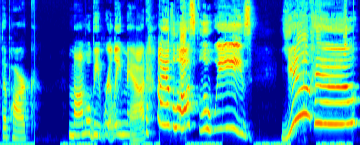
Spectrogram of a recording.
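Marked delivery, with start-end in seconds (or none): 1.4-5.1 hammed-up fearful whimper; near tears. Fox panics over lost sister. 5.6-7.1 sing-song high, loud call from above; little sister calls down, teasing yoo-hoo. Acted. Louise calls from the pole.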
